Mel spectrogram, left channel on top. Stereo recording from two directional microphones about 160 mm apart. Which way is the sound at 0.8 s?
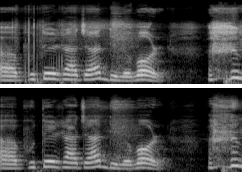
15° left (ahead or behind).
